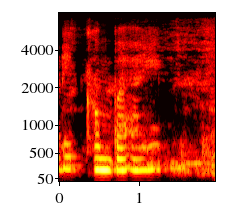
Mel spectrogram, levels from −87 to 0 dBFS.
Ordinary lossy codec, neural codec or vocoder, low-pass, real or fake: none; none; 7.2 kHz; real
